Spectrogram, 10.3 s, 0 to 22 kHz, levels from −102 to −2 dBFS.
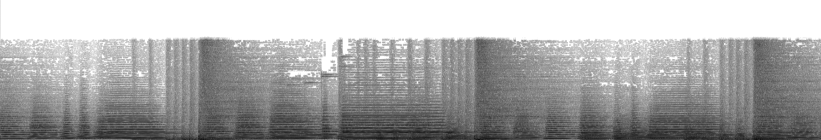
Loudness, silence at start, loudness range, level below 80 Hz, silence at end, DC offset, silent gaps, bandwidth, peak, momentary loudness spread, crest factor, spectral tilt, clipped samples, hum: -14 LUFS; 0 s; 2 LU; -30 dBFS; 0 s; under 0.1%; none; 16.5 kHz; 0 dBFS; 6 LU; 14 dB; -4.5 dB/octave; under 0.1%; none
